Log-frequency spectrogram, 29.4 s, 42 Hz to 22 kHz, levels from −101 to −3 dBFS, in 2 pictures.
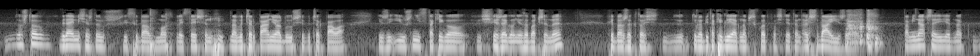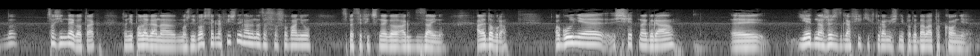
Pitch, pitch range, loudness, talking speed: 120 Hz, 110-135 Hz, -21 LUFS, 155 wpm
